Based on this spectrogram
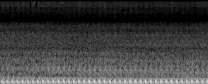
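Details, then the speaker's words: Cub Cadet Series 2000 riding mower after sitting eight months, just started and unloaded off trailer, before enzyme fuel treatment: even low thumping idle with no misses or knocks; idles pretty smooth, normal. "okay guys we've got it unloaded off the trailer there it idles pretty smooth"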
